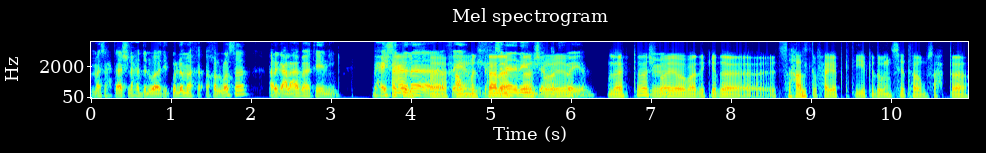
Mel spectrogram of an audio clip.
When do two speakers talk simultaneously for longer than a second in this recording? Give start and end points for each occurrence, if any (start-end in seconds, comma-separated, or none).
3.6-6.1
